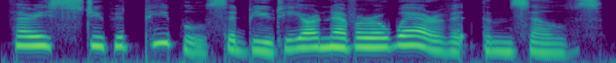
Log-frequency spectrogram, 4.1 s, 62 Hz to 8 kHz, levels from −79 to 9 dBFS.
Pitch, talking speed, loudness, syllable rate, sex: 195 Hz, 160 wpm, -19 LUFS, 5.3 syllables/s, female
